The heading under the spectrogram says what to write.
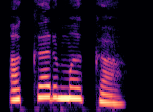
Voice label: "ಅಗ್ರಮುಖ", Kannada

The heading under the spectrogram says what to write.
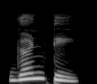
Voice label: "ಖಾಂಡಿ", Kannada

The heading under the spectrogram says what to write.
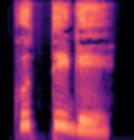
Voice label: "ಗುದಿಕೆ", Kannada

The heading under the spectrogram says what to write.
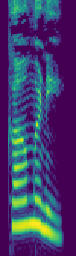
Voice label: "ಘಮ್ಮನ", Kannada

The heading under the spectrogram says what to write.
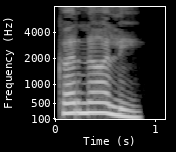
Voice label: "ಕರ್ನಲ್ಲು", Kannada

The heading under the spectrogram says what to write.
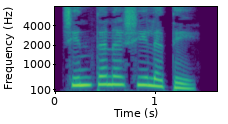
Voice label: "ಚಿಂತನಶೀಲತೆ", Kannada

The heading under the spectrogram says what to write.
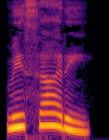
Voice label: "ವೇಸರ", Kannada

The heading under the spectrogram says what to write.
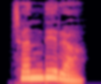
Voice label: "ಚಂದಿರ", Kannada

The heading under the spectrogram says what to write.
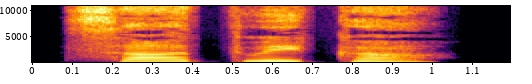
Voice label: "ಸೇದೆವುಗು", Kannada

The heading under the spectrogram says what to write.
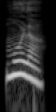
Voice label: "ಮೋಳ", Kannada

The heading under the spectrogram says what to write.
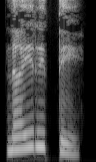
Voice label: "ನೈರಿತ್ತೆ", Kannada

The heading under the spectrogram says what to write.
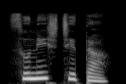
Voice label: "ಸುನಿಶ್ಚಿತ", kannada

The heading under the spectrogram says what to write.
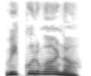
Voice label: "ವಿಕುರ್ವಾಣ", Kannada

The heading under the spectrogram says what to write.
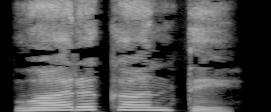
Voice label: "ವಾರಕಾಂತೆ", Kannada

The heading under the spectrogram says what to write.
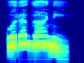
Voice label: "ಓರೆಗಣ್ಣು", Kannada

